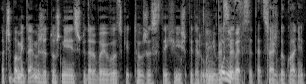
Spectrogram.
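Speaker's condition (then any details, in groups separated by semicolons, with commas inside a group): No condition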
